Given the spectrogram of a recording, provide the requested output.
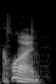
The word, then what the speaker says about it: Kline: Clean. I couldn't remember how to pronounce Clean.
